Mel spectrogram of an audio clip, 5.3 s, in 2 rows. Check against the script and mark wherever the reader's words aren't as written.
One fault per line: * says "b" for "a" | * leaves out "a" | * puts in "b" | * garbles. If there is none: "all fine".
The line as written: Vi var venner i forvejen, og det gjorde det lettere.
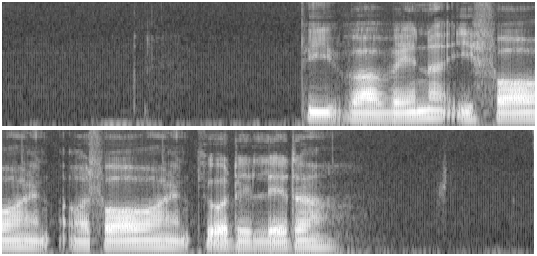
* says "forvejen" for "det"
